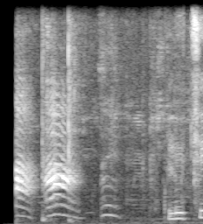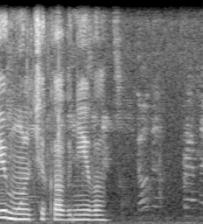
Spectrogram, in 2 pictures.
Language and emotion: Russian, neutral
